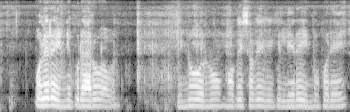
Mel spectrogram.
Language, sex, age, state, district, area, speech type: Nepali, male, 45-60, West Bengal, Darjeeling, rural, spontaneous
